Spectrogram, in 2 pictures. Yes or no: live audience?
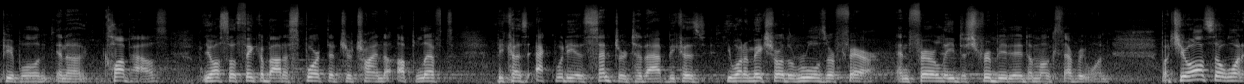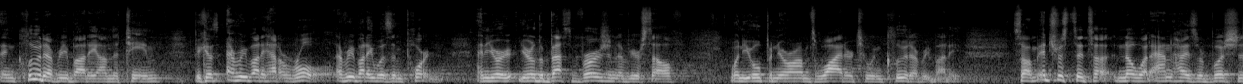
yes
